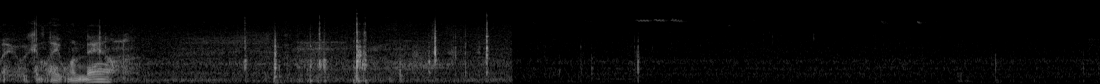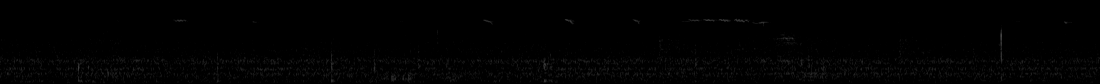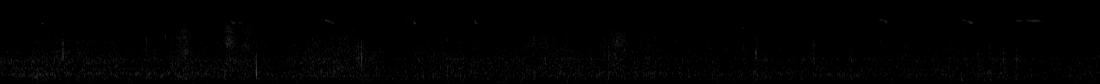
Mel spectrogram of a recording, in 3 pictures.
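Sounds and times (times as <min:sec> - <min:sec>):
small bird chirping: 0:05.3 - 0:07.7, 0:15.8 - 0:19.1, 0:30.8 - 0:32.8.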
